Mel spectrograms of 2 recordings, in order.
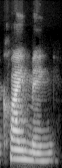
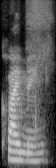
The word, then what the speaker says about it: climbing: Do you pronounce climbing? Well, you could hear it there, climbing. We don't pronounce the B, climbing. It's an M sound, okay?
